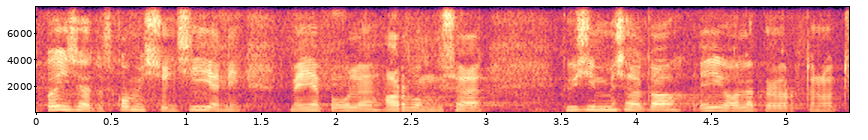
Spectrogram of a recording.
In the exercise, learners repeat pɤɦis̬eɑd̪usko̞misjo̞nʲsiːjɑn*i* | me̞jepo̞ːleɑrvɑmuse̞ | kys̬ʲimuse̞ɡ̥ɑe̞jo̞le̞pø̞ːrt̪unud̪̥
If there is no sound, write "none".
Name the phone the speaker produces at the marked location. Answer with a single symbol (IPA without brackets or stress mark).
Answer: i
